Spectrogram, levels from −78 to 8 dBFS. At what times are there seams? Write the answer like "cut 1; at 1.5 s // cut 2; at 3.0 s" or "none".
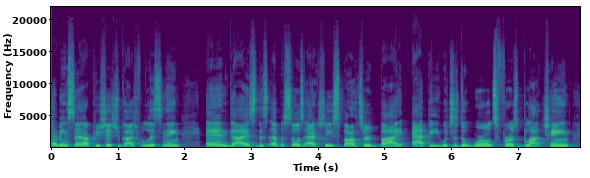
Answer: none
